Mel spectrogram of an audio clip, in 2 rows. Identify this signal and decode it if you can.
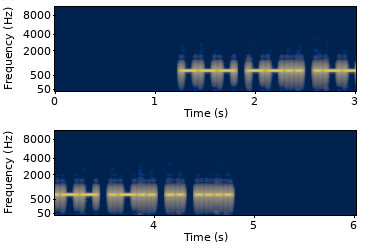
Morse code, heard as a keyed tone, about 25 wpm, 700 Hz. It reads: OZ1LIH
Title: DXCC-100 Call Signs - 6 Characters - 25wpm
